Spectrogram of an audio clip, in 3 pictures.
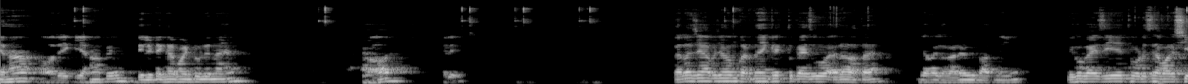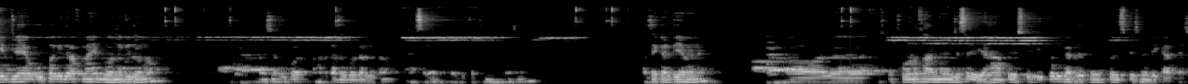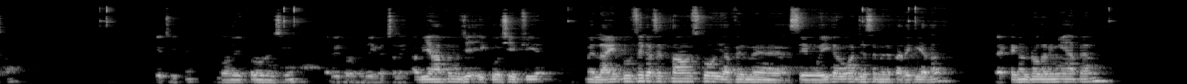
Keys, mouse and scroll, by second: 0.7 click, 3.1 click, 4.6 click, 5.1 click, 5.7 click, 7.2 click, 8.7 a, 11.5 v, 11.7 click, 13.5 shift+click, 15.2-17.6 drag, 20.3 click, 24.7 click, 26.6 click, 29.4-32.4 drag, 32.8 click, 34.8-35.6 drag.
